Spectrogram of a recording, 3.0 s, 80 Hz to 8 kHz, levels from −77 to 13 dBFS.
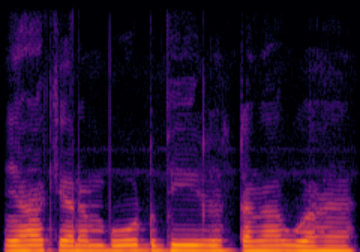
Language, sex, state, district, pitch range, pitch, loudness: Hindi, male, Jharkhand, Ranchi, 150-155 Hz, 155 Hz, -13 LUFS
